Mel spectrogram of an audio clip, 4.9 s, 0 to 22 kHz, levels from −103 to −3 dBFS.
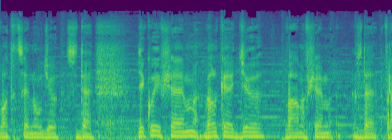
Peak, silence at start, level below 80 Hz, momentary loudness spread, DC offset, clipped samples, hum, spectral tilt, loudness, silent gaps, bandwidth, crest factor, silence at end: -2 dBFS; 0 s; -34 dBFS; 5 LU; under 0.1%; under 0.1%; none; -5 dB/octave; -17 LUFS; none; 15 kHz; 16 dB; 0 s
